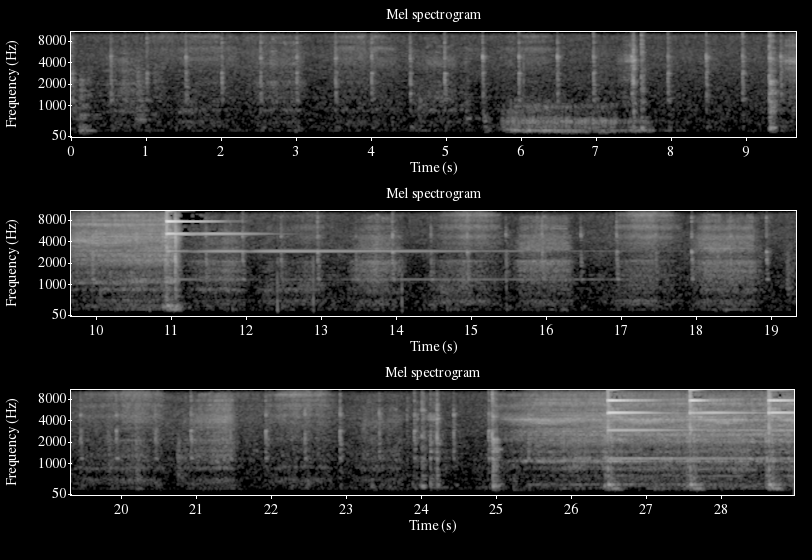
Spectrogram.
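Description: Weight-driven Dutch-style wall clock ticking steadily, with one bell strike ringing on for several seconds about a third of the way in. Near the end it starts striking the hour, the bell struck several times at a steady pace of a little more than one stroke a second, each strike run preceded by a brief whirr of the striking mechanism.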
